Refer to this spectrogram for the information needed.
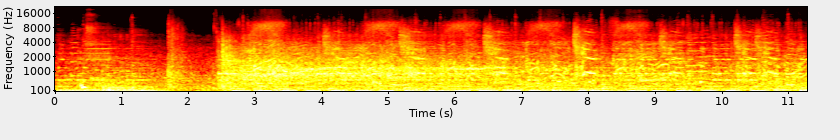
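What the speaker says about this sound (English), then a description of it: "Run, you stupid chicken." A chicken clucks and squawks in the video game Yakuza 5 Remastered during a chicken race, heard over steady rhythmic game music and effects.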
